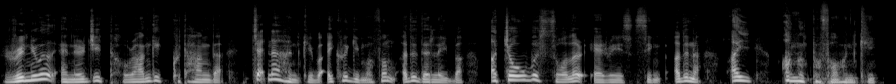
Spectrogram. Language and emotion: Manipuri, surprised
